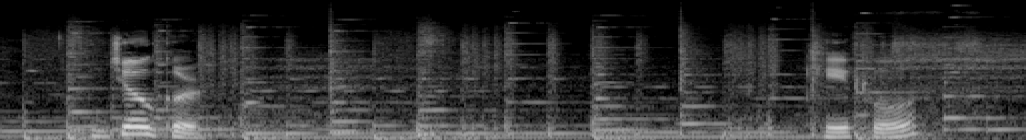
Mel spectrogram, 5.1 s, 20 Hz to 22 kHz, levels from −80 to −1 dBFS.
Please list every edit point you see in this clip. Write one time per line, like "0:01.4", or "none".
0:01.0
0:03.1
0:04.0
